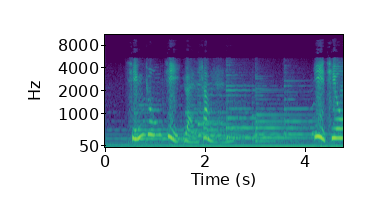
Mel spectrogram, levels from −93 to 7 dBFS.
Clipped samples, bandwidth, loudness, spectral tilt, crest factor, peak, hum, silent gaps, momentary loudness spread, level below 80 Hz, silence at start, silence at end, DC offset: under 0.1%; 5.6 kHz; -21 LUFS; -8 dB/octave; 18 dB; -4 dBFS; none; none; 16 LU; -40 dBFS; 0 s; 0 s; 1%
